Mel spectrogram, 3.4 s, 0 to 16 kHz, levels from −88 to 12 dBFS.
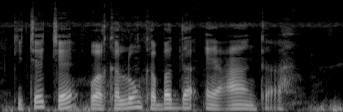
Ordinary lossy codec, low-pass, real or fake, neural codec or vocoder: none; 14.4 kHz; real; none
